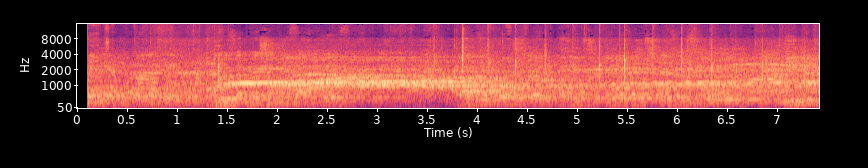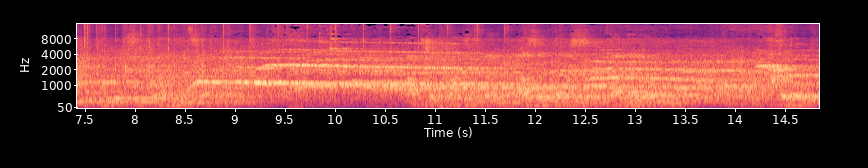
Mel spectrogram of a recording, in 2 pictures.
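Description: Music plays loudly over loudspeakers in a large echoing hall.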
